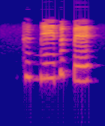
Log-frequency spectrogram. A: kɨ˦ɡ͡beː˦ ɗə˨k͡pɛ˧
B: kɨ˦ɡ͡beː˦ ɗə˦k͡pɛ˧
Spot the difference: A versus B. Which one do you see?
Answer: B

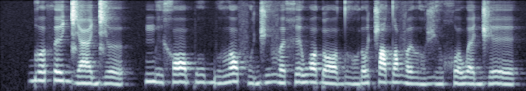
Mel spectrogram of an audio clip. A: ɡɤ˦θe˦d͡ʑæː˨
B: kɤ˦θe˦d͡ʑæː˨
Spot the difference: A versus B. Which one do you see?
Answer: A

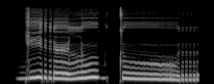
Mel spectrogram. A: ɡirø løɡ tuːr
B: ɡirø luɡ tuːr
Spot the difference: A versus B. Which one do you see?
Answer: B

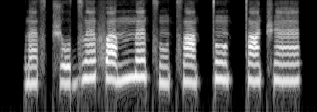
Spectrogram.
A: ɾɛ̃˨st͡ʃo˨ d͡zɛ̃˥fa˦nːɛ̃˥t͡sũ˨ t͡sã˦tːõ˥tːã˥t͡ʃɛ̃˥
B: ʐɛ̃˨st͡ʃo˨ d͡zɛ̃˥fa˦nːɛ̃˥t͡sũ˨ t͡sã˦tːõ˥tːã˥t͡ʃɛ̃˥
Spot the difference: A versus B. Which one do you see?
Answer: A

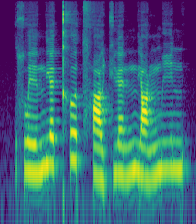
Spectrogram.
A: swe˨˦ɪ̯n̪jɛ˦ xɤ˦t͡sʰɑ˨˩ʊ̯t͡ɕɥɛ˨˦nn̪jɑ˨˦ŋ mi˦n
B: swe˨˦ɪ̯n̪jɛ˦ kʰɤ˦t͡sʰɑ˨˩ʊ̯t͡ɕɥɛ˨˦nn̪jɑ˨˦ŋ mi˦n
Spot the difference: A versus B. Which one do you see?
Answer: B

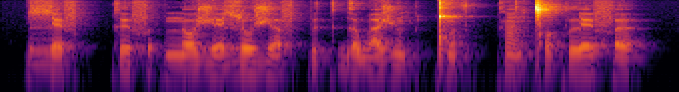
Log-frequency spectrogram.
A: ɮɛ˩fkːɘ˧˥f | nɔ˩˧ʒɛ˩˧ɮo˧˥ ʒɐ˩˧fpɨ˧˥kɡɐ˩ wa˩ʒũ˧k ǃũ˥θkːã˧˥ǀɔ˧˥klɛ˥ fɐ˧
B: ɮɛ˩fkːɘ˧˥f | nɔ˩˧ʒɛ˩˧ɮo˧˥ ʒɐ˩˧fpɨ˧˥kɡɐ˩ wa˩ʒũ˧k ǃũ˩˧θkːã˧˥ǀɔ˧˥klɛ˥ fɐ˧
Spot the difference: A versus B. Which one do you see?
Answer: B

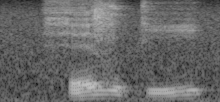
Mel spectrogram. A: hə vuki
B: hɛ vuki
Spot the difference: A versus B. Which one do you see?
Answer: B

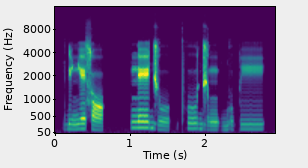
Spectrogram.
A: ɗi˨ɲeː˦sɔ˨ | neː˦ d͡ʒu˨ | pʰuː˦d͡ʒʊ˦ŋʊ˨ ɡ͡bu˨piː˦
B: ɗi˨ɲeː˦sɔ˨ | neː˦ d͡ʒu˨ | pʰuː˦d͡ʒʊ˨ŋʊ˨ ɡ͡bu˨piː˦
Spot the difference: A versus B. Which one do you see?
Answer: B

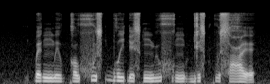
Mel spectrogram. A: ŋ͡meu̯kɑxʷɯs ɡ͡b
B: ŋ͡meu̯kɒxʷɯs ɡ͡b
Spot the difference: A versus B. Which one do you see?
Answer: B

